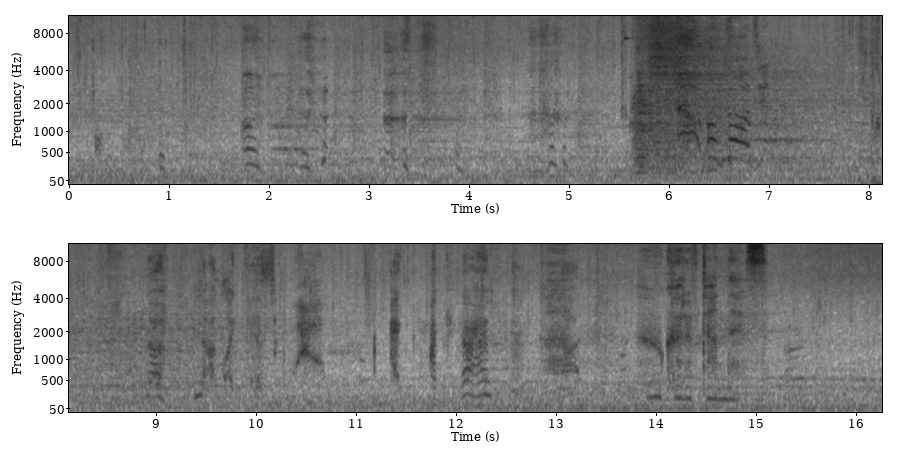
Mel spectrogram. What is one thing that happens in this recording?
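A burning flare hisses and crackles.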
